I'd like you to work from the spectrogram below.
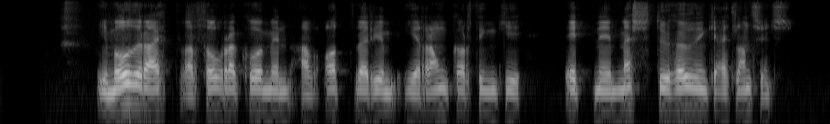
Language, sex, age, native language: Icelandic, male, 40-49, Icelandic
